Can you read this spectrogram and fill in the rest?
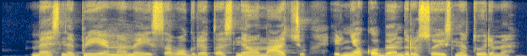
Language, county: Lithuanian, Vilnius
